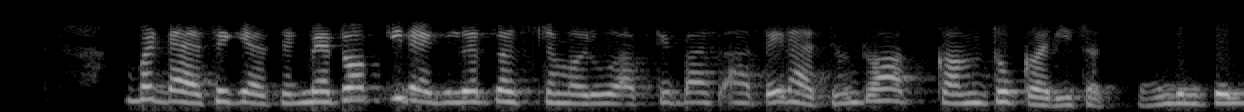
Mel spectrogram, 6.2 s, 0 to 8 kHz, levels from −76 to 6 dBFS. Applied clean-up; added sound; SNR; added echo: none; none; none; none.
